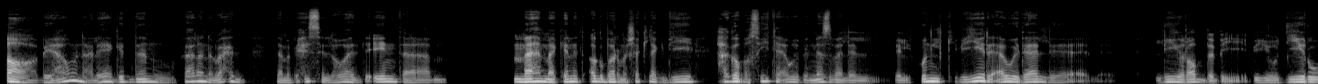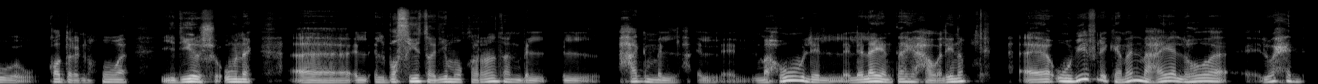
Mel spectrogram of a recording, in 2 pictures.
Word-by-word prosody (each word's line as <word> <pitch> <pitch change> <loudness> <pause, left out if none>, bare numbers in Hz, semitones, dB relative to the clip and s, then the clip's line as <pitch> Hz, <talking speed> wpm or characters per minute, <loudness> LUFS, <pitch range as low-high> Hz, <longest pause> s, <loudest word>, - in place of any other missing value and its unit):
آه، 105 -9 +4
بيهوّن 115 - -1
عليَّ 125 +1 -4
جدًا، 120 +2 -2 0.2
وفعلًا 125 +9 -3
الواحد 110 +3 -5 0.3
لمّا 95 -3 -6
بيحس 135 +7 -1
اللي 95 -2 -7
هو 115 +3 -4
قد 110 -5 -6
إيه 125 - +2
أنت 100 -6 -3
م 105 +1 -12 0.8
مهما 130 -1 +7
كانت 125 +2 0
أكبَر 125 -3 +1
مشاكلك 120 +4 -5
دي 115 +5 -3 0.2
حاجة 125 +3 +2
بسيطة 140 +1 -2
أوي 115 0 -5
بالنسبة 105 +2 -4
لل 90 -2 -10
للكون 95 +8 0
الكبير 130 0 +2
أوي 125 -2 +3
ده، 115 +3 -1
اللي 115 -4 -3 0.4
ل - - -31 0.4
ليه 120 +4 0
رَب 110 -1 -2
بي 90 -2 -8
بيُديره 95 +5 -1
وقادر 105 +1 -3
إن 90 +1 -10 0.2
هو 110 -1 -2 0.3
يدير 115 +7 +5
شؤونك 120 +1 +1 0.4
آآ 95 -1 -2
ال 100 0 -3
البسيطة 115 +3 +3
دي 115 +5 +1
مقارنةً 115 +1 0
بال 95 -3 -5 0.2
بالحجم 110 +6 -3
الح 95 0 -6
ال - - -12 0.2
المهُول 145 - +3
ال 100 -3 -2
اللي 105 +3 0
لا 135 +3 +8
ينتهي 120 +1 +1
حوالينا 115 +8 +2 0.5
آآ، 110 +3 +1
وبيفرِق 190 - +5
كمان 130 - +1
معايا 155 -2 +4
اللي 125 -5 +1
هو 140 +2 +2 0.3
الواحد 130 0 -1
115 Hz, 140 wpm, -23 LUFS, 100-130 Hz, 0.8 s, لا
